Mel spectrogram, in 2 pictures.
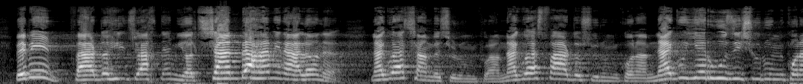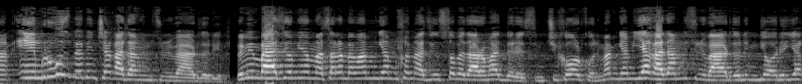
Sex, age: male, 20-39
